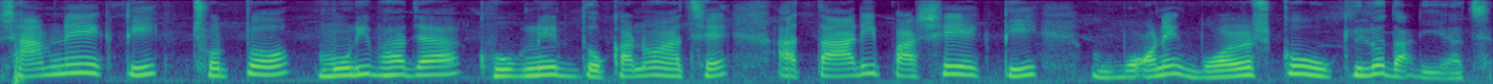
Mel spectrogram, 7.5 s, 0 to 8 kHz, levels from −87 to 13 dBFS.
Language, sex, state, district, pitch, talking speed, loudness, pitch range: Bengali, female, West Bengal, North 24 Parganas, 220 Hz, 145 wpm, -14 LUFS, 195-245 Hz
